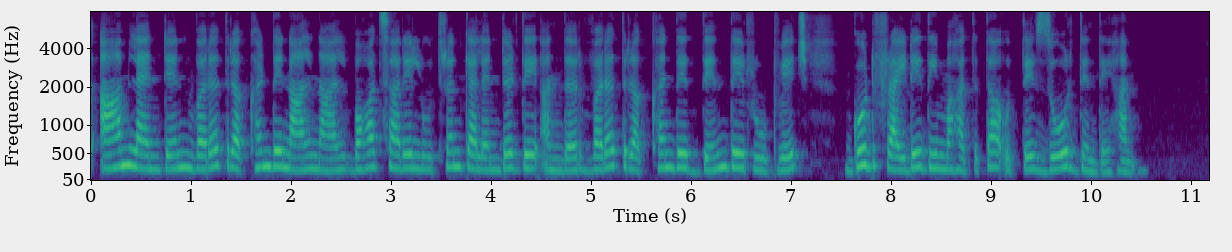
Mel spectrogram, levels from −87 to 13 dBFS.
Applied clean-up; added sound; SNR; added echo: none; none; none; none.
